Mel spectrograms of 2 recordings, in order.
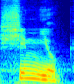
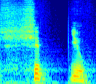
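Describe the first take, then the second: First: The syllables blend, with a changed linking sound. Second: The syllables are said separately, sip then yuk. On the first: "it sounded more like 십육" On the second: "not so much 십육"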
